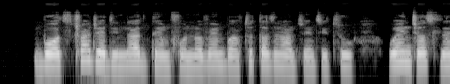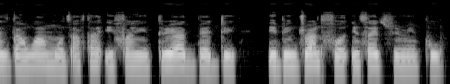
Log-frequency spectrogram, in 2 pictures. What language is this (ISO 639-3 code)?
pcm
